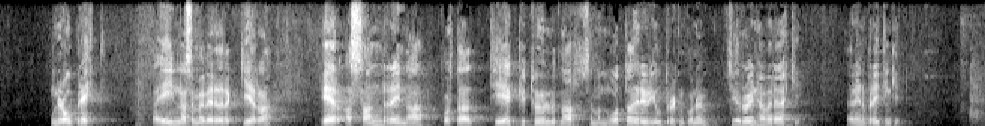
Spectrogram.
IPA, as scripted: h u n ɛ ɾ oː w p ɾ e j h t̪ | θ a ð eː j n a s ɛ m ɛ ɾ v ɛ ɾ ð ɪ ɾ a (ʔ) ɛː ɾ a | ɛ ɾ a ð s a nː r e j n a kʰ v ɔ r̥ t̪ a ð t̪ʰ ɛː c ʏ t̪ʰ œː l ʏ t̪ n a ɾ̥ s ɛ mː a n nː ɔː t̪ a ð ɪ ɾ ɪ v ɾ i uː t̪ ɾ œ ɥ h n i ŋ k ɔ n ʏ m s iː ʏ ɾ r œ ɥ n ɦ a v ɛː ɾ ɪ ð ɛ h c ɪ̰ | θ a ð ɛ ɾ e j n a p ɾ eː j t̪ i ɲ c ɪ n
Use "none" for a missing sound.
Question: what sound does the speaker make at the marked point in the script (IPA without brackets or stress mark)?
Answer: c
